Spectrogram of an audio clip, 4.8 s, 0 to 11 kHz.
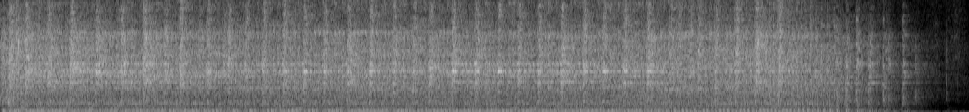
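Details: Warmed-up Stihl MS 180 chainsaw restarted with choke down one notch: catches on one pull and settles into a fast, even two-stroke buzz before shutdown; sounds healthy.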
